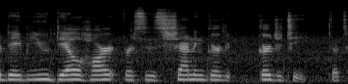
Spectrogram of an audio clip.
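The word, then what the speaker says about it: Gugerty: 2 fighters making their debut, Dale Hart versus Shannon Gurgity. That's how you pronounce it.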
